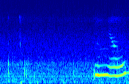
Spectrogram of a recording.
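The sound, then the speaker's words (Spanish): A voice imitates a kitten's meow in answer to a question in Spanish about how kittens sound, with one drawn-out, fairly loud mew that rises and then holds. It comes near the end after a stretch of quiet background noise. “Oye, ¿y cómo hacen los gatitos?”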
